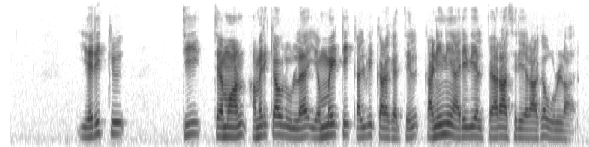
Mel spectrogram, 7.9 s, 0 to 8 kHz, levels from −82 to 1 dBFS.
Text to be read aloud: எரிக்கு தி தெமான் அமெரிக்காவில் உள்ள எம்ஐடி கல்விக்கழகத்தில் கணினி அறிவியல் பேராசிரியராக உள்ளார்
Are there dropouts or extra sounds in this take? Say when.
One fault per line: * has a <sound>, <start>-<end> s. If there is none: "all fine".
all fine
